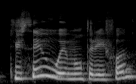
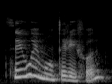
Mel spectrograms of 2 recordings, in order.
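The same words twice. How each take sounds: First: Said in the usual way. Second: "Tu sais" said tsé, U dropped; T slides straight into S; fast "t'sais"; contracted tu sais. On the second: Shown as a demonstration. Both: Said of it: "Comme la mouche tsetse".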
